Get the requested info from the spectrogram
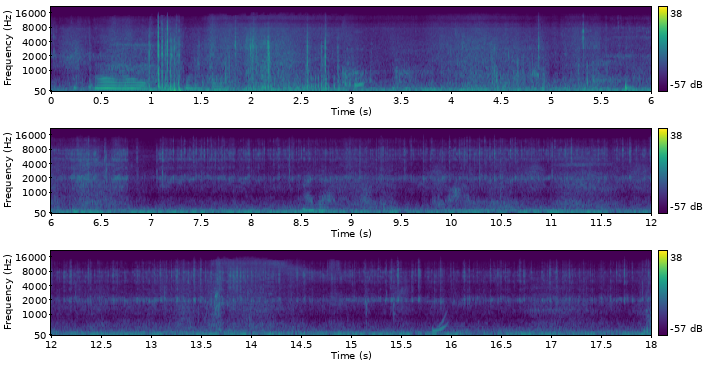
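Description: Steady low rumble and hiss of an open-water boat setting, with brief muffled talking about a second in and a few light clicks of rod and reel handling.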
